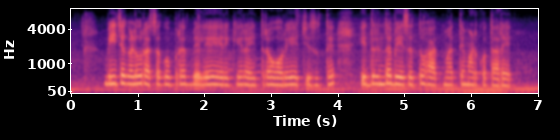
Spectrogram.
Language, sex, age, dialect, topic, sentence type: Kannada, male, 36-40, Mysore Kannada, agriculture, statement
